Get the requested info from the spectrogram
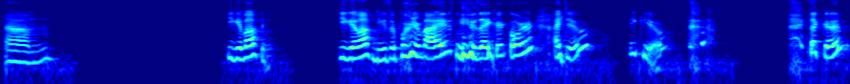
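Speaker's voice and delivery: ordinary talk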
